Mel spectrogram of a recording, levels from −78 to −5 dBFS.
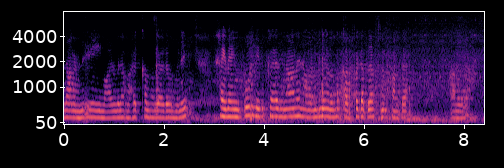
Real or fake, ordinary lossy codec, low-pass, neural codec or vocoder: fake; none; none; codec, 16 kHz, 1.1 kbps, Voila-Tokenizer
